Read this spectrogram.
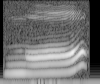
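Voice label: "ngo2", Cantonese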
